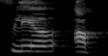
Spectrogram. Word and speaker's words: flare up: Now what is meant by flare up? Flare up. R is silent or slightly produced.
